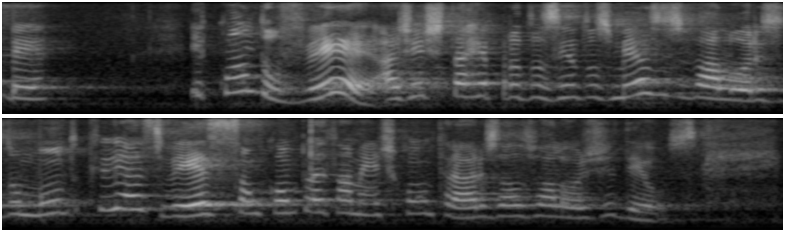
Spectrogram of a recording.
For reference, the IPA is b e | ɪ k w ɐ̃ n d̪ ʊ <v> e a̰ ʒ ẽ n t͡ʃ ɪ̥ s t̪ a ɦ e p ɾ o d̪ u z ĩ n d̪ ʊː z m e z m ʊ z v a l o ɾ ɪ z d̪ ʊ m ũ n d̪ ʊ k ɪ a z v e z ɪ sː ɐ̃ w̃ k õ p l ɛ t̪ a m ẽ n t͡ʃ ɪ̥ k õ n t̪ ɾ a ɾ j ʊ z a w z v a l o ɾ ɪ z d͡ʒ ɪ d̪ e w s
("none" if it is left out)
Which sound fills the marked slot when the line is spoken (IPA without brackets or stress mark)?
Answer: v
